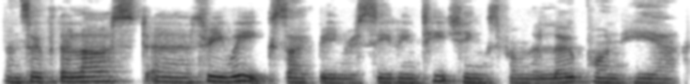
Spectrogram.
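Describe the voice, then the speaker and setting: Her voice low and her tone level, a soft-spoken woman teaching an online class first leads a slow, gentle meditation and then chats warmly with many fillers. She is in a monastery room.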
